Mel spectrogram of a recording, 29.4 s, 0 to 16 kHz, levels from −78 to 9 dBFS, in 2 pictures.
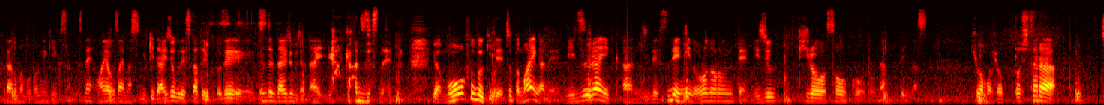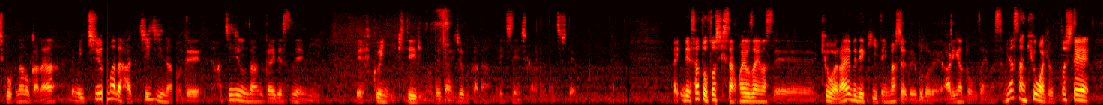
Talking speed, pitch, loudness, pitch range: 435 characters per minute, 145 Hz, -24 LUFS, 125-185 Hz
